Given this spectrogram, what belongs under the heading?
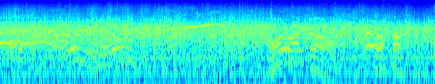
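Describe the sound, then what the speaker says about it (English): Studio audience applause, a dense steady wash of many hands clapping at full volume through the whole stretch, with a few faint voices calling out over it. "Applause doesn't lie."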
